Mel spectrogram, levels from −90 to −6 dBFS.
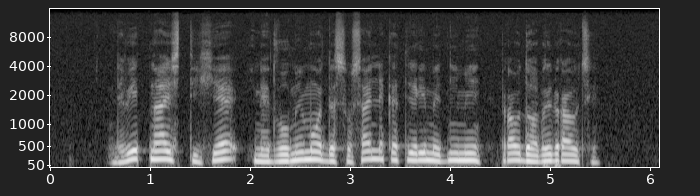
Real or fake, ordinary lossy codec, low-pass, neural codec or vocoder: real; Opus, 64 kbps; 14.4 kHz; none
